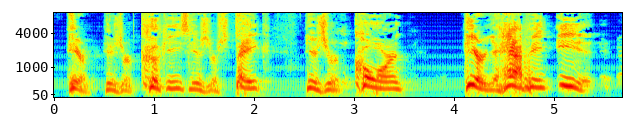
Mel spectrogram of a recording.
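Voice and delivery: building to a loud, resentful shove of food; mock grudging anger. Grudging giver slams down food.

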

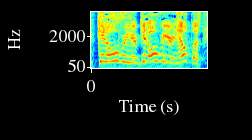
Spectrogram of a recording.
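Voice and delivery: high, loud call across water; urgent beckoning. Acted. Preacher as Peter beckoning James and John, urgent shout. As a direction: summon your partners over in a hurry. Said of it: "he's beckoning to James and John".

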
